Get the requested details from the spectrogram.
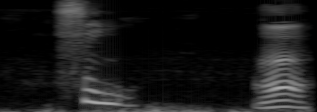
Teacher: Sad baris depan ni kena lagi tebal, tuan-tuan. Jadi kalau kita baca dengan fi sudu, fi su sudu, salah. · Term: huruf sad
